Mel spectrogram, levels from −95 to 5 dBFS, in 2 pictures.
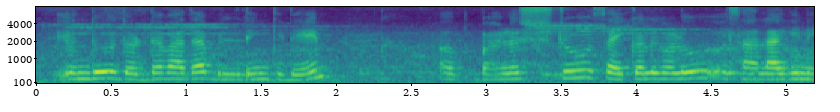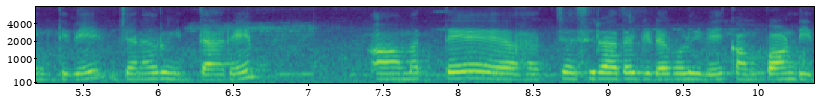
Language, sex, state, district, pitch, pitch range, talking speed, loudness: Kannada, female, Karnataka, Belgaum, 225 Hz, 215-240 Hz, 200 wpm, -17 LUFS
